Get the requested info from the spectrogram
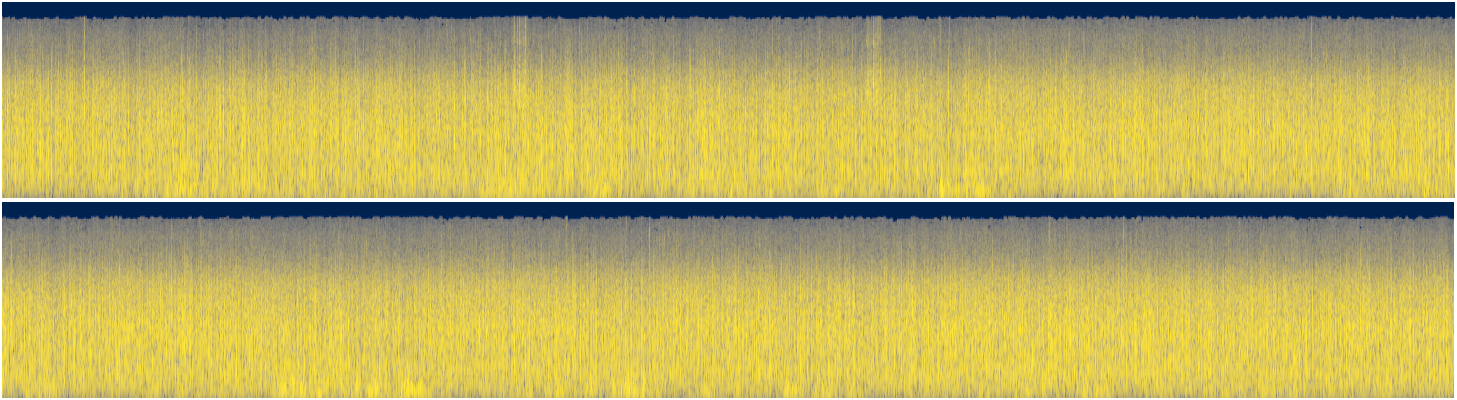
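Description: Heavy rain pouring down steadily: a dense, even hiss of a downpour.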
